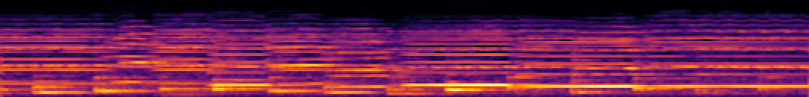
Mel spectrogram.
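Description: A string trio with violin and cello playing. About halfway through, a high note is held steady over a lower line that moves in short notes about every half second.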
